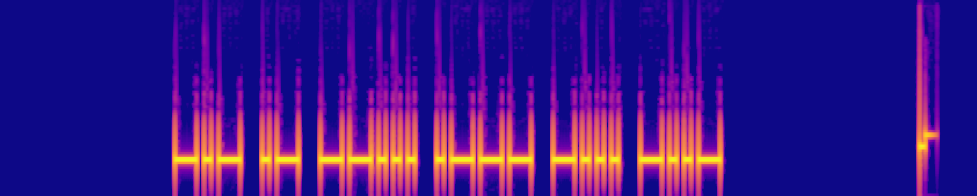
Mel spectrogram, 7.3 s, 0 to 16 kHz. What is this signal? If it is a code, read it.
Morse code, heard as a keyed tone, about 22 wpm, 700 Hz. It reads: KA7JBX
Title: USA Call Signs Repeated 3x 22wpm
